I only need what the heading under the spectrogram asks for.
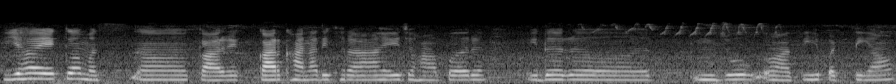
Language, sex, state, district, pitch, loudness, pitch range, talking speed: Hindi, female, Madhya Pradesh, Dhar, 215 Hz, -20 LUFS, 210-220 Hz, 115 wpm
